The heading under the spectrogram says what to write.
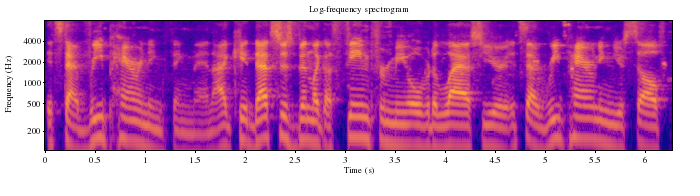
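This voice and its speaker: A man's voice: mid-range voice, moderate pace. A man hosting a casual interview, loose and conversational, with lots of fillers and friendly asides. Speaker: host.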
